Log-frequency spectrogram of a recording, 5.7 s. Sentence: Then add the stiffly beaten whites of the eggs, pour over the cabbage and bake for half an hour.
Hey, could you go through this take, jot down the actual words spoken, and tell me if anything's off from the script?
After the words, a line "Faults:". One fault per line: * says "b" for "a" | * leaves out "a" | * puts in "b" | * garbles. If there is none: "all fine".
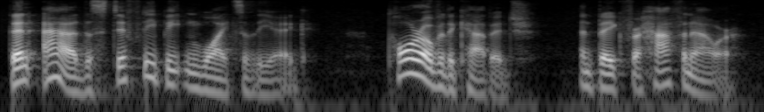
Then add the stiffly beaten whites of the egg, pour over the cabbage and bake for half an hour.
Faults:
* says "egg" for "eggs"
